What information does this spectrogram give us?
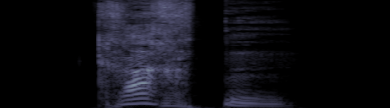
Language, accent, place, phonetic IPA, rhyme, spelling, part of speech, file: German, Germany, Berlin, [ˈkʁaxtn̩], -axtn̩, krachten, verb, De-krachten.ogg
- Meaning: inflection of krachen: 1. first/third-person plural preterite 2. first/third-person plural subjunctive II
